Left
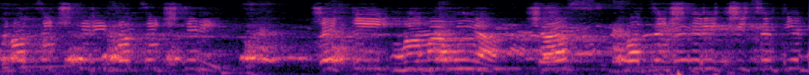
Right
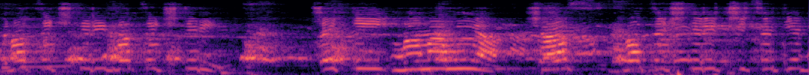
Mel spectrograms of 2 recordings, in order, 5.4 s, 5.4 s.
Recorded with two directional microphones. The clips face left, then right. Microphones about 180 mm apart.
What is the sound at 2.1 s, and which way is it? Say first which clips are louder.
Speech: right 1 dB; 45° right (ahead or behind).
